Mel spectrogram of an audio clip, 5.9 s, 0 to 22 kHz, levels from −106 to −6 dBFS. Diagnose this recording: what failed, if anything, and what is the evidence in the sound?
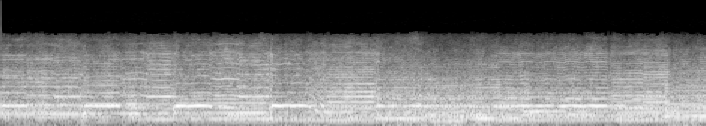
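Gain pumping runs through the whole clip, a swing of around 5 dB. The likely cause is input gain set far too high, with a fast limiter or compressor yanking the level down on each peak. A noise gate would cut the background to silence instead of breathing it up and down. The band ending near 8 kHz is simply the Opus call path.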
